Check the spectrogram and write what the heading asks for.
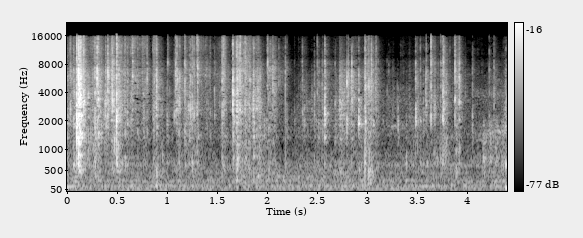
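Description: Foil wrapper of a trading-card booster pack crinkling as it is handled and opened: an irregular run of crackles, loudest in the first second, then fainter.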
